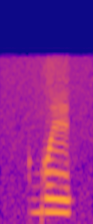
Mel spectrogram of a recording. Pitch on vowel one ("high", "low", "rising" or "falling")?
low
